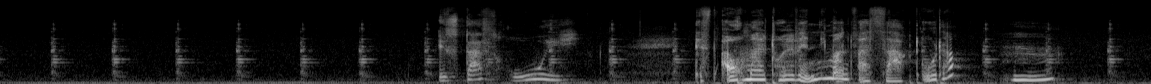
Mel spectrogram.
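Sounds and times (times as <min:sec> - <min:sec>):
clock ticking: 0:00.0 - 0:11.5
speech: 0:04.4 - 0:05.8, 0:07.0 - 0:10.6.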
